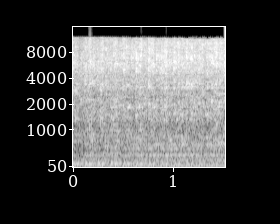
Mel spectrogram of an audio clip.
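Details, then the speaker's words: 1975 International Harvester 3/4-ton 4x4 pickup, 4-speed, 142,000 miles, cold start in cold weather: loud raspy idle with a fast steady low puffing from an exhaust leak. "When I start this up, you're not going to be able to hear me talk because of the exhaust leak."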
